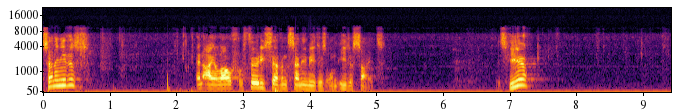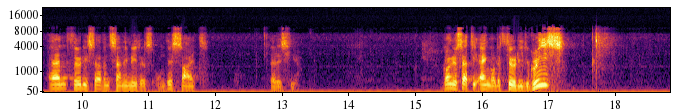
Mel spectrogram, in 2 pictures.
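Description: A man speaks calmly through a lapel microphone, in bursts with pauses.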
